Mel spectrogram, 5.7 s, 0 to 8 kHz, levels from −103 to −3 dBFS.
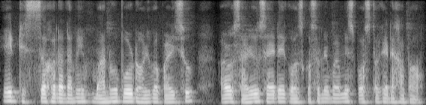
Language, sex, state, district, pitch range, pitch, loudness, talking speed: Assamese, male, Assam, Sonitpur, 95-110 Hz, 105 Hz, -20 LUFS, 135 wpm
